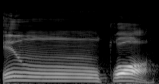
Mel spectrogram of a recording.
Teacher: اللي جاية دي أهم حاجة بقى، خد بالك من الإخفاء اللي جاي. إن طا أهو يبقى في إخفاء، وبعد الطاء مفخمة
